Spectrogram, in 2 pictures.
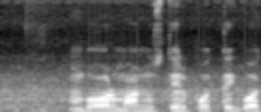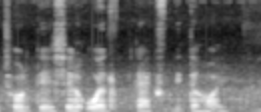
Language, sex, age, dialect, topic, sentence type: Bengali, male, 18-24, Northern/Varendri, banking, statement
